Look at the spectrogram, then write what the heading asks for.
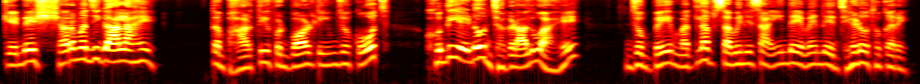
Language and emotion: Sindhi, disgusted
